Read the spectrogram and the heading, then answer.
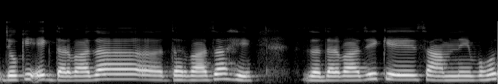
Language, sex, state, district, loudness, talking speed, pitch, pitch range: Hindi, female, Uttar Pradesh, Hamirpur, -12 LUFS, 130 wpm, 205 Hz, 195-230 Hz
